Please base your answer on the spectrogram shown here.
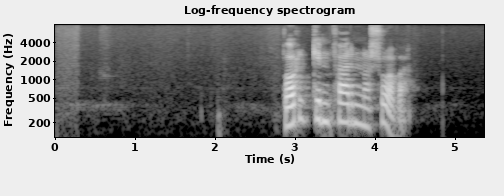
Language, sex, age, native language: Icelandic, female, 50-59, Icelandic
